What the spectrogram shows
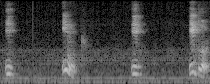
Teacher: يبقى الاي as a short vowel بتحس انها مكسوره، بقول اي اي، وشفايفي مش مبتسمه، لا مشدوده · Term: short I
